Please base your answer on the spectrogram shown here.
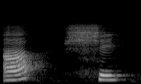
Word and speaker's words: haché: Le H ne se prononce pas. Haché, haché.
